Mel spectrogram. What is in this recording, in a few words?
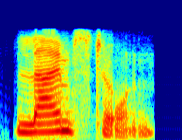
"limestone", Indian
